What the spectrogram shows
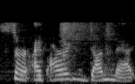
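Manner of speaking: put-on annoyed, irritated tone. Retelling a call with a printer support agent: retelling own annoyed reply. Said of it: "I'm getting annoyed with the guy".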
